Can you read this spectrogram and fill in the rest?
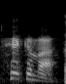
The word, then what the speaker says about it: jicama: So it's pronounced Jicama. – Jicama.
